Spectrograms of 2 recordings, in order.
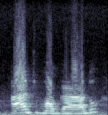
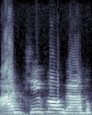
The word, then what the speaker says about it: advogado: Advogado, cuidado também com essa palavra, que algumas pessoas pronunciam advogado ou advogado com o próprio I. Não, ela é advogado. O D e o V formam um encontro consonantal.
